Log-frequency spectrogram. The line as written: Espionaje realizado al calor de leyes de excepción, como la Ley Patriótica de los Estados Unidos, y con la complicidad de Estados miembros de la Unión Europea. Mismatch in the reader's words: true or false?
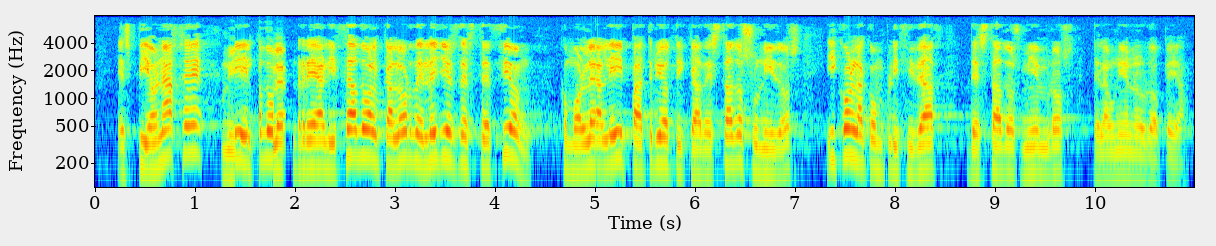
true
